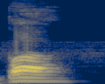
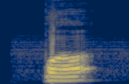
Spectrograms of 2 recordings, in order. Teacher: both are not aspirated, but ba is voiced and pa is not voiced.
